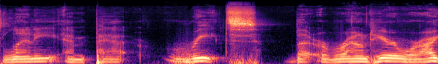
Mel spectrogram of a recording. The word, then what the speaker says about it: Reitz: Louis when I was a kid named Kenny Reitz, and that's the way you say it. Yes. They say it wrong. Who's they? Your family. Well, I was told Reitz is in English and Reitz is German.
